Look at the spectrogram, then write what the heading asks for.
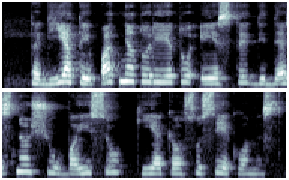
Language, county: Lithuanian, Telšiai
